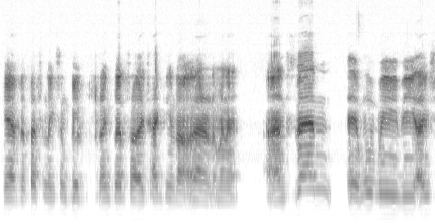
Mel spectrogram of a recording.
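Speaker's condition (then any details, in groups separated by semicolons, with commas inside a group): Cerebral palsy; wheelchair user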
